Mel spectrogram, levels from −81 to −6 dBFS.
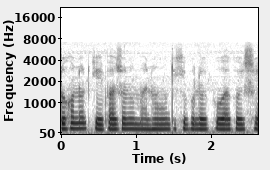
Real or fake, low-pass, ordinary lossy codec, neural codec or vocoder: real; 7.2 kHz; none; none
